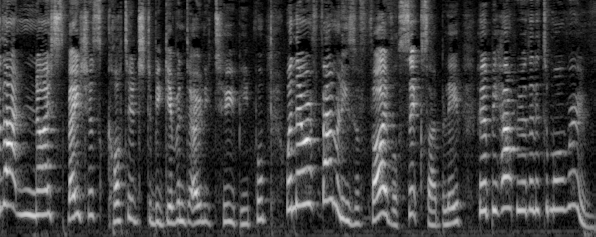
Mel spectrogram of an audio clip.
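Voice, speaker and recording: A woman speaks in a put-on character voice, breathy and extremely high-pitched, with very wide pitch swings. She talks at a fairly quick pace with hardly any pauses. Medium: read story. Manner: airy, evasive.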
